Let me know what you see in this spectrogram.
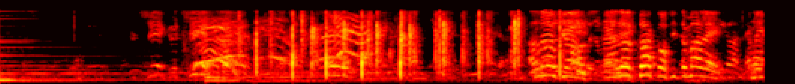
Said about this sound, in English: As you could tell from the applause at the end of that track, sometimes you have to blame the audio on the recorder, not the one being recorded.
